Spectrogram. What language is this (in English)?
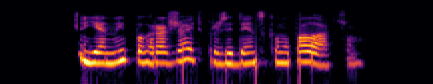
Belarusian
